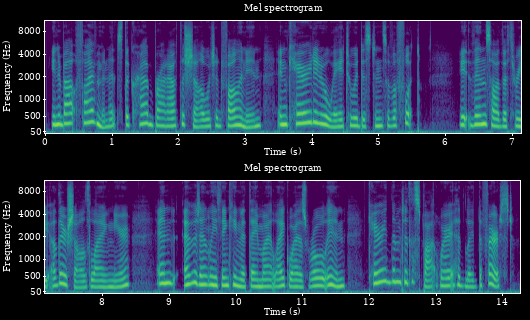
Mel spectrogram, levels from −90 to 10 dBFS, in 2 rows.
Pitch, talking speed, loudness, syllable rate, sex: 235 Hz, 225 wpm, -15 LUFS, 5.9 syllables/s, female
